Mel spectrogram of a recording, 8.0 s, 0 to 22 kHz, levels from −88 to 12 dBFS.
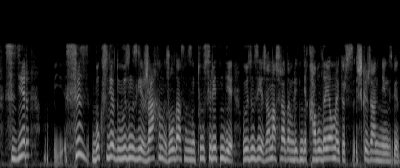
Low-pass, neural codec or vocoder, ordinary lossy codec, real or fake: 7.2 kHz; none; none; real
